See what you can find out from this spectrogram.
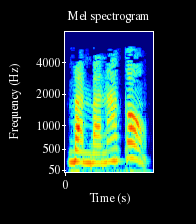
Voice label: speak slowly, Taiwanese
